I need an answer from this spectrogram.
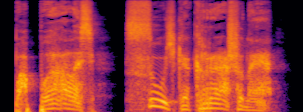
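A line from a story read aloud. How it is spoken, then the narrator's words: Hissed into ear. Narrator (Russian): Зашипел крикун-неудачник мне в ухо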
